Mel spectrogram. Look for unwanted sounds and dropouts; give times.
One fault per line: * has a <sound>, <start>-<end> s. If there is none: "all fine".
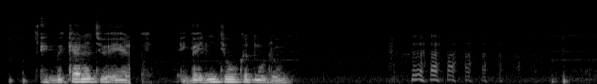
* has a dropout, 1.3-1.4 s
* has a laugh, 3.9-5.4 s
